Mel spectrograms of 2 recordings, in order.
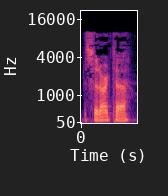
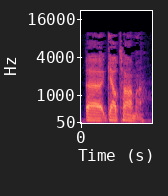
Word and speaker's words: Siddhartha Gautama: Actually, Siddhartha... – Okay, so the H is silent? – Gautama. – Nice.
